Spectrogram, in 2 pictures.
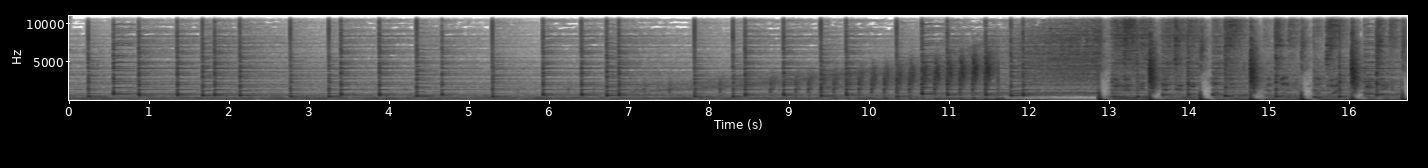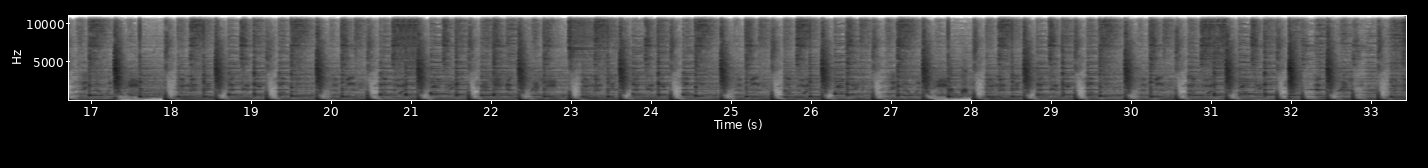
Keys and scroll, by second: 1.5 ctrl+=, 10.5 ctrl+-, 19.4 ctrl+-, 25.7 ctrl+=.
